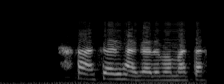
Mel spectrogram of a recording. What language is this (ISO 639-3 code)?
kan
